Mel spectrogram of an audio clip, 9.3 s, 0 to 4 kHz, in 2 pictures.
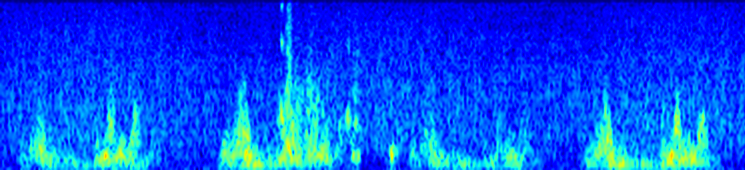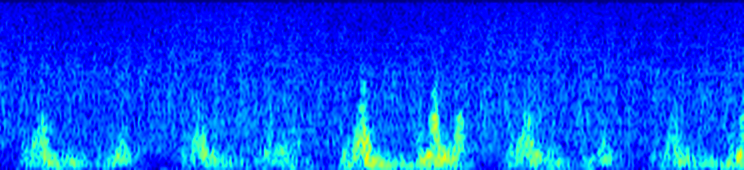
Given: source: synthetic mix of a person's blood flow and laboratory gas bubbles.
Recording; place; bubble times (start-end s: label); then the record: Doppler ultrasound of blood flow; precordium
1.72-2.08 s: bubbles
2.15-2.25 s: bubbles
2.41-2.50 s: bubbles
From the record:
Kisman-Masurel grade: 212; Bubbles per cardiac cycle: several, 3 to 8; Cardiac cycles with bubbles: 1 to 10%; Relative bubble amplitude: moderate (0.250 to 0.450); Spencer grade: 1 (occasional bubble signal discernible with the cardiac motion signal, with majority of cardiac periods free of bubbles); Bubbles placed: only in the low amplitude regions of the cardiac cycle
